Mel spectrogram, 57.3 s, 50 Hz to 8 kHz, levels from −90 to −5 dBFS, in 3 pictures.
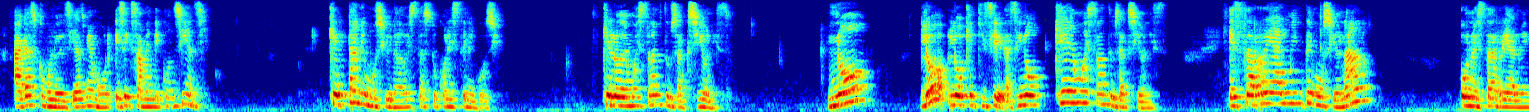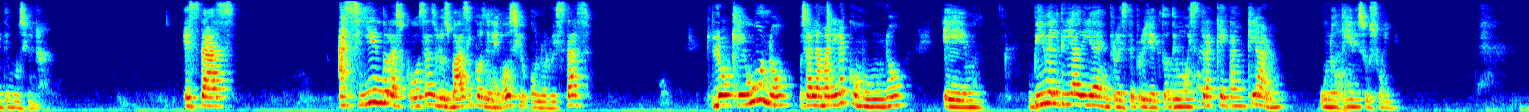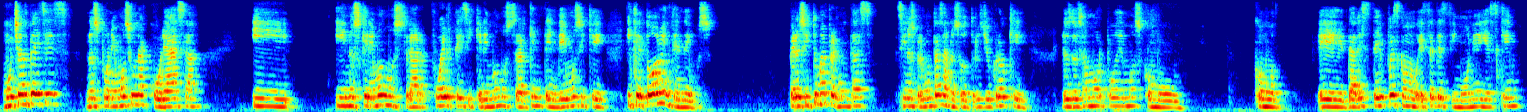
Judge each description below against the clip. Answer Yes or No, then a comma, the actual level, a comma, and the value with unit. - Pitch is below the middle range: No, high, 200 Hz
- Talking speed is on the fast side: No, average, 140 wpm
